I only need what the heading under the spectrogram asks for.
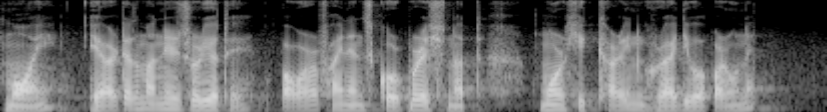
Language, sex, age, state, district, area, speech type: Assamese, male, 18-30, Assam, Sonitpur, rural, read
